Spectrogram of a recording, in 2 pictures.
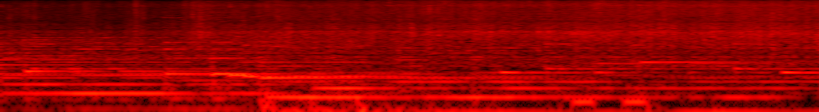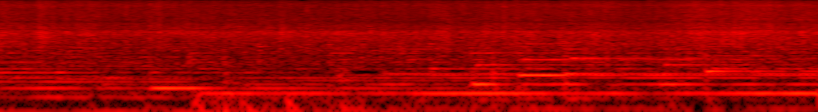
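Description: Diced potatoes and red onion sizzling in a frying pan while being stirred with a wooden spatula; the sizzle grows louder about a second in. Background music with held notes plays over it.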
